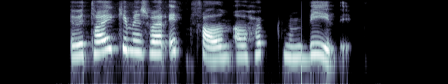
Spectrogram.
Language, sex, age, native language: Icelandic, female, 30-39, Icelandic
